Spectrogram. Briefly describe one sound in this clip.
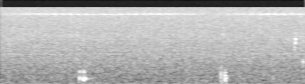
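A pickaxe knocks against stone blocks.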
